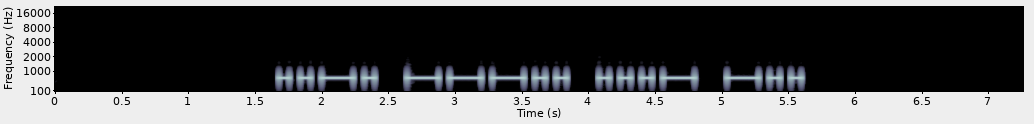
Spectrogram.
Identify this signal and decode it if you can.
Morse code, heard as a keyed tone, about 15 wpm, 700 Hz. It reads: F8VD
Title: DXCC-100 Call Signs - 4 Characters - Repeated 3x - 15wpm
